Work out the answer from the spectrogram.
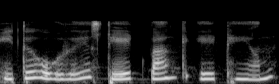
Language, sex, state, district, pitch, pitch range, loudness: Tamil, female, Tamil Nadu, Nilgiris, 255 Hz, 245-290 Hz, -15 LUFS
